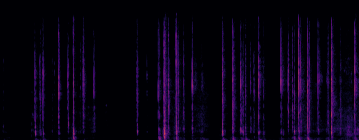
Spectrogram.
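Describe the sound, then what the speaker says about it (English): Typing on a computer keyboard while writing a book introduction, with irregular bursts of close, crisp key clicks separated by short pauses, heard alone without talk. "underneath, I'll start typing my introduction"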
